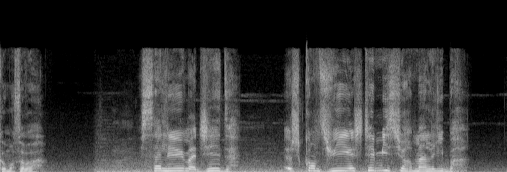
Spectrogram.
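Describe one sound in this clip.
A woman sings with a melodic, sustained voice.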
